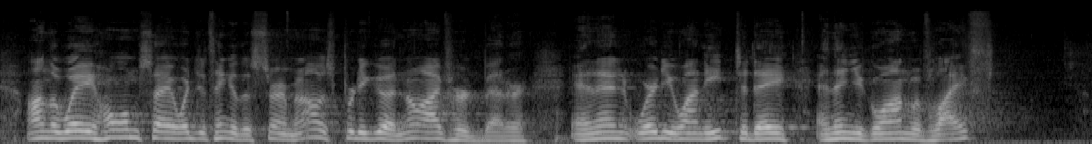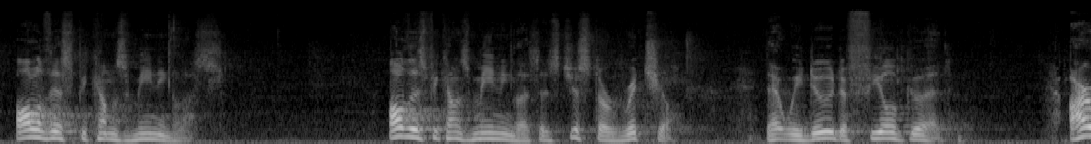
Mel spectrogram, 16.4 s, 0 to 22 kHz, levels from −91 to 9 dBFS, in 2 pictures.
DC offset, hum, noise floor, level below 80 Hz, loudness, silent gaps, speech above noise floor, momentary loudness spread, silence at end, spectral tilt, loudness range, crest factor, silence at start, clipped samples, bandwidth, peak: under 0.1%; none; -59 dBFS; -60 dBFS; -28 LUFS; none; 32 dB; 11 LU; 0 s; -8 dB/octave; 2 LU; 20 dB; 0 s; under 0.1%; 15 kHz; -8 dBFS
